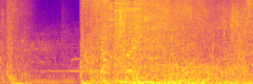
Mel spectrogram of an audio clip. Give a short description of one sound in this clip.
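A spell bursts with a bright magical whoosh.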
